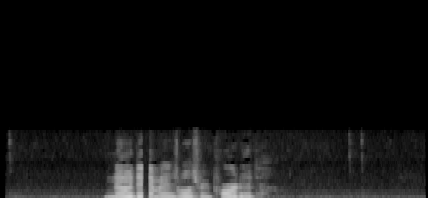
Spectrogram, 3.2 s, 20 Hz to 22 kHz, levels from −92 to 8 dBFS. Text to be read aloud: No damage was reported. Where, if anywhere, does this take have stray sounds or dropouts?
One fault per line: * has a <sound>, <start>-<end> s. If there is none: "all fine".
* has a dropout, 1.1-1.1 s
